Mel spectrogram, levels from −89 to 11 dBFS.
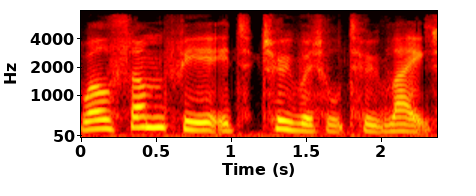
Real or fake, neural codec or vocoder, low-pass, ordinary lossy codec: fake; autoencoder, 22.05 kHz, a latent of 192 numbers a frame, VITS, trained on many speakers; 7.2 kHz; AAC, 32 kbps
